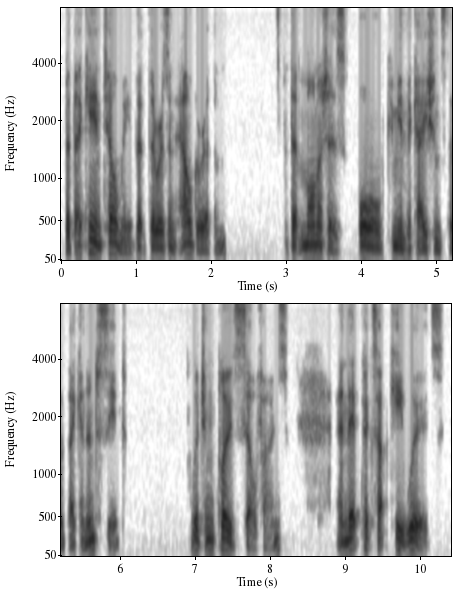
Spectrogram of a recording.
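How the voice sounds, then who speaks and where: A man speaks as an interview guest. He explains things in measured, deliberate phrases, and the sound is dry with hardly any room to it. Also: lowish voice, husky, no room sound.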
